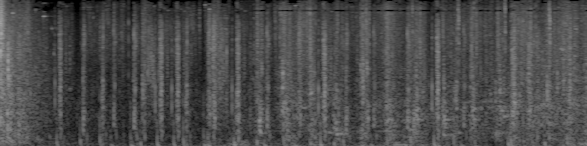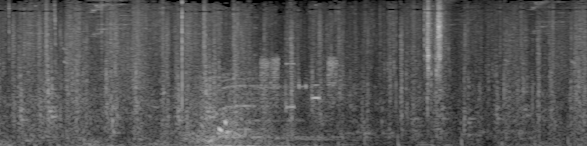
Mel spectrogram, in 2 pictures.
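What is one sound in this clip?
Footsteps run quickly over ground and wooden ramps.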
